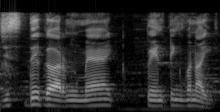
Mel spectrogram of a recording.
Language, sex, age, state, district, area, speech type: Punjabi, male, 18-30, Punjab, Muktsar, rural, spontaneous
